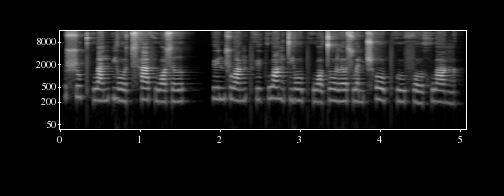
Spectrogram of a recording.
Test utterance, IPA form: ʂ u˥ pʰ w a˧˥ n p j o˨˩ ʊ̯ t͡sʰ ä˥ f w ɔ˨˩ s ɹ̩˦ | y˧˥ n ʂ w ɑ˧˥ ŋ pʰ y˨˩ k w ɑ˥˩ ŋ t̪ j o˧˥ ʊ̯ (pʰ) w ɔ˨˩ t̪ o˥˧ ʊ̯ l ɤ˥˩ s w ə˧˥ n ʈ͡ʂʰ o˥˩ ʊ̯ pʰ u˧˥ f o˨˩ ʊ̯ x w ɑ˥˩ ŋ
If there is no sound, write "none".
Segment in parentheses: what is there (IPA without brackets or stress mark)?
pʰ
